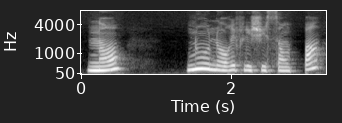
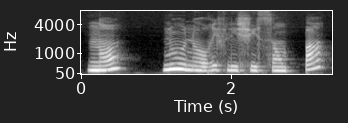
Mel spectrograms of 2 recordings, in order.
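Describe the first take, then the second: No difference in how they are said.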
